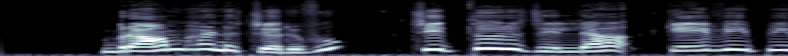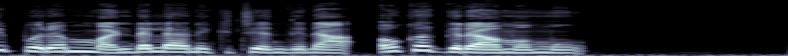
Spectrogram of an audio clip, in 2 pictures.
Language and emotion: Telugu, neutral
